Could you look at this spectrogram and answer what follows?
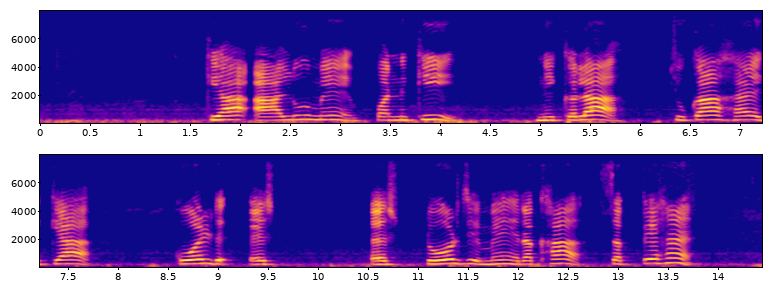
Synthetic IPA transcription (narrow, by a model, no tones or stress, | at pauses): kjaːaːlumẽpənki | nɪkla | t͡ʃʊkaɦɛːkjaː | koːlɖ | esʈoːɾd͡ʒmẽɾəkʰasək̚t̪eɦɛ̃ː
